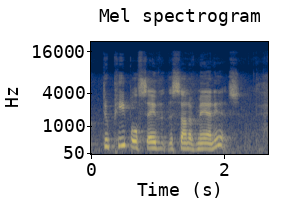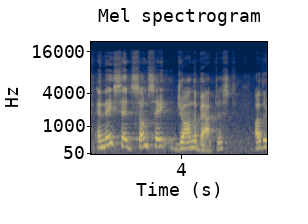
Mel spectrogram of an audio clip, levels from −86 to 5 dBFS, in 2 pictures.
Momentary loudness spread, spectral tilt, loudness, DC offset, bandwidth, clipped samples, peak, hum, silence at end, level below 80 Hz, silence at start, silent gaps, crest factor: 12 LU; -3.5 dB/octave; -17 LUFS; under 0.1%; 17 kHz; under 0.1%; -2 dBFS; none; 0 s; -54 dBFS; 0.2 s; none; 16 dB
